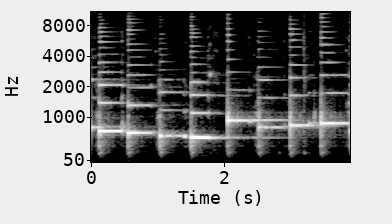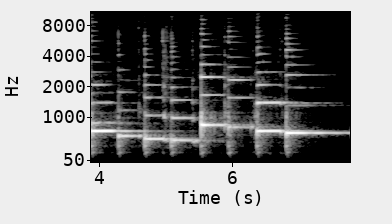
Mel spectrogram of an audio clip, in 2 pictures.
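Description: Single-note jazz guitar line playing a turnaround phrase, clean plucked notes in a steady stream that leaps up an octave partway through, played alone with no talking.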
